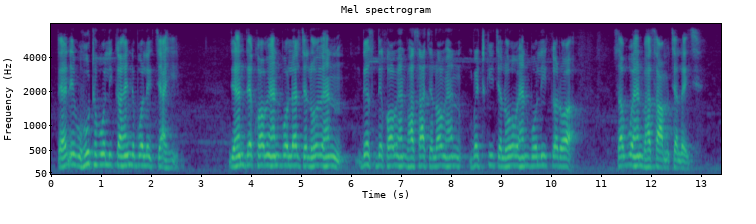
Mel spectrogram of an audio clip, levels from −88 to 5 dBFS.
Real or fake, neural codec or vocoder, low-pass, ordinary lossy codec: real; none; 7.2 kHz; none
